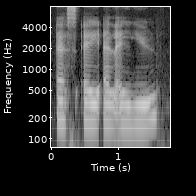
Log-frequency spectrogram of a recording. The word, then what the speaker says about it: Salau: So the story of Oluwatoyin Salau, I'm not sure how to pronounce her name, my apologies. It's Salau.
